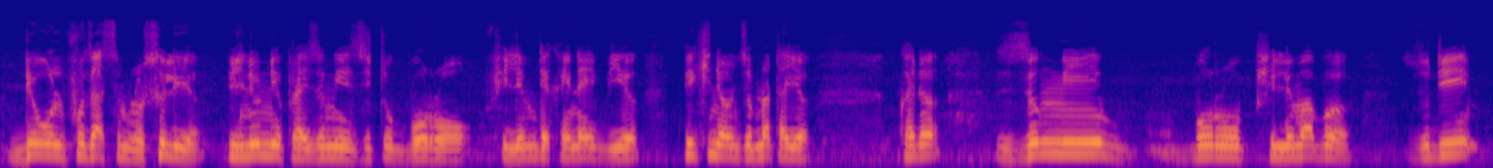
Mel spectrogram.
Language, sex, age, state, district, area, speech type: Bodo, male, 30-45, Assam, Baksa, urban, spontaneous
